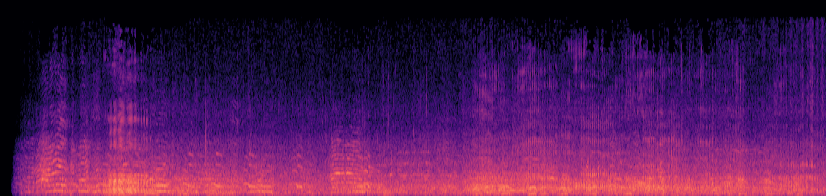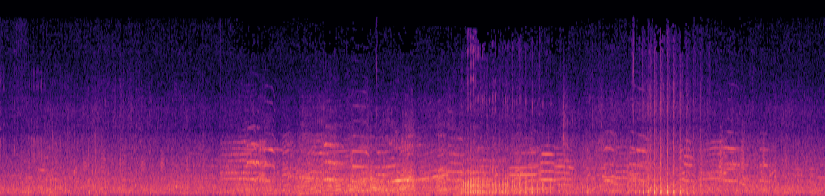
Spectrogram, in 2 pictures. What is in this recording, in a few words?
Razorbill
